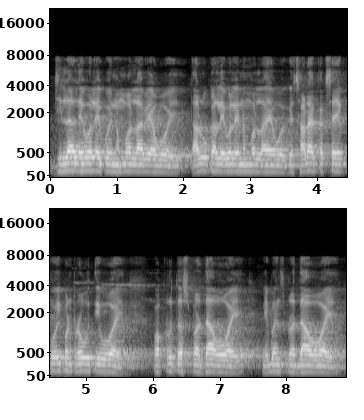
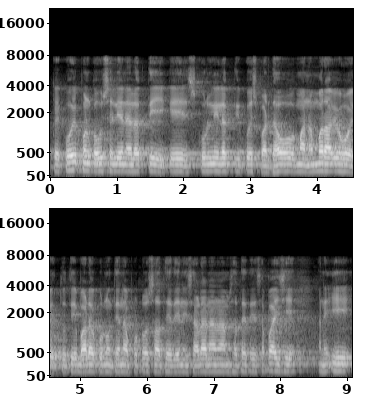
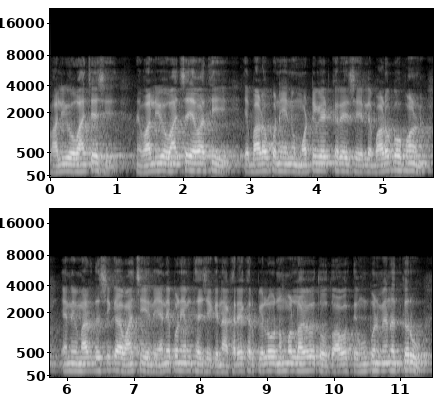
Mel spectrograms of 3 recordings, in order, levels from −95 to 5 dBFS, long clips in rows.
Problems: background sounds at intervals, echo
